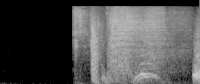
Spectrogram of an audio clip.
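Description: Cartoon sound effect: after a moment of silence, a sudden loud crashing, shattering noise lasting about a second, with a short cry-like pitched sound inside it and a second brief burst at the end.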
